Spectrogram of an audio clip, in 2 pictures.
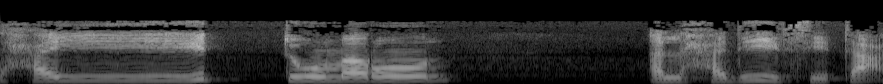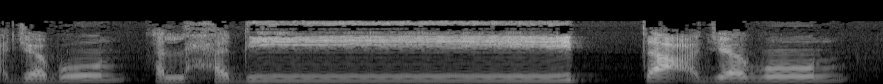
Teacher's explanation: ثا یعنی 3 نقطه در حرف تا ادغام می شود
